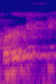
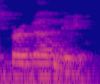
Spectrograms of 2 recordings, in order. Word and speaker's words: Burgundy: And it's not Burgundy, it's Burgundy.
